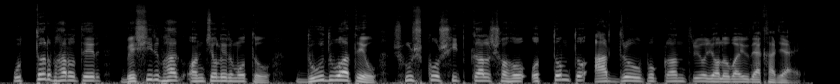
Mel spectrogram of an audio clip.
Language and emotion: Bengali, neutral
